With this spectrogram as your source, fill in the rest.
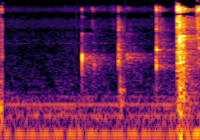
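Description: A spray bottle hisses in quick squirts.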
